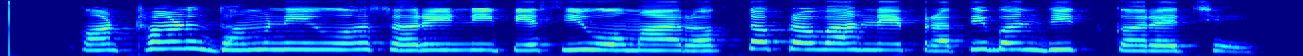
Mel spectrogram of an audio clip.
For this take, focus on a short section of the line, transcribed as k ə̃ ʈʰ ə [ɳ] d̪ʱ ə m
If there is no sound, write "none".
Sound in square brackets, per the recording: ɳ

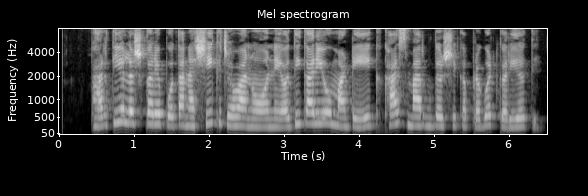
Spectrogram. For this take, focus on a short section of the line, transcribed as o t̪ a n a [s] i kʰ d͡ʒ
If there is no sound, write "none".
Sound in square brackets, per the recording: ʃ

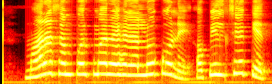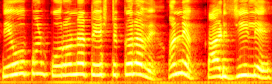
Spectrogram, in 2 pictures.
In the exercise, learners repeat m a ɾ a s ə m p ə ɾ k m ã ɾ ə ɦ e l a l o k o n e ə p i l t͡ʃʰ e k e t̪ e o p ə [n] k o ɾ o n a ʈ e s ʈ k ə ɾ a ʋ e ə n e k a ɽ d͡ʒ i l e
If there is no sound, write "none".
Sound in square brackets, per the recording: ɳ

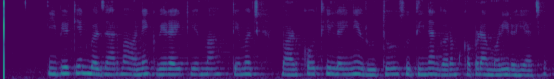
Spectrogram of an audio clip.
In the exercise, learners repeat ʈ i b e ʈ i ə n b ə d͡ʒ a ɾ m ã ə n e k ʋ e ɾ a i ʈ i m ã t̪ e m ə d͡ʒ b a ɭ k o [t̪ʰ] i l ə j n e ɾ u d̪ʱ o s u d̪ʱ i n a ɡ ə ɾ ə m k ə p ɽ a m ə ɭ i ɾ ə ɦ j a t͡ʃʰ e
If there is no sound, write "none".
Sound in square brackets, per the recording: t̪ʰ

